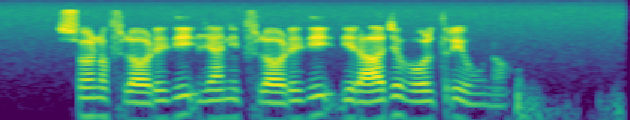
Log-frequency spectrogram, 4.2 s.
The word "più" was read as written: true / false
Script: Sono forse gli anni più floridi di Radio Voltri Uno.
false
